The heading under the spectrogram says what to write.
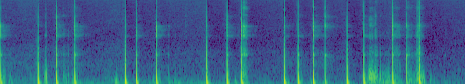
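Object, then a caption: Wooden object. Fingers tap and scratch a wooden object close to a microphone, producing about eighteen short, dry knocks with a low, thumpy body and almost no ring. A soft scratchy rustle fills the gaps between taps near the end.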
